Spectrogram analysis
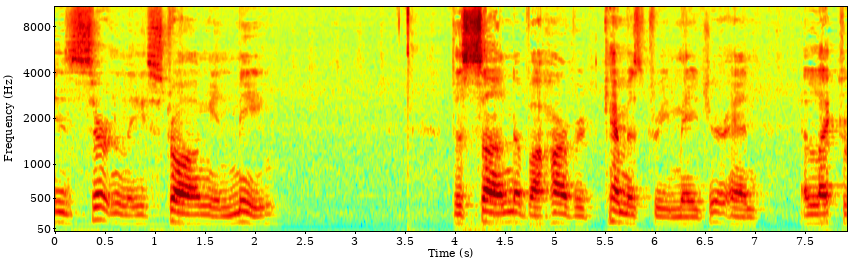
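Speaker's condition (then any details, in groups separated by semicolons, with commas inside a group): ALS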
